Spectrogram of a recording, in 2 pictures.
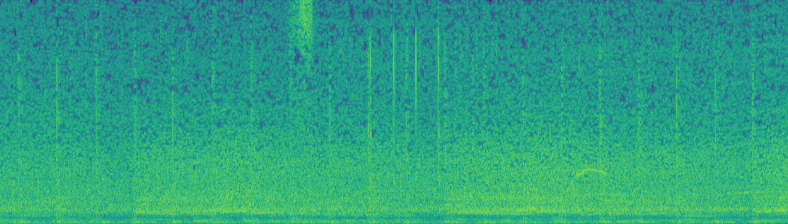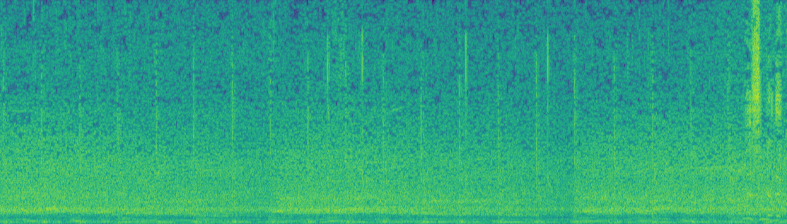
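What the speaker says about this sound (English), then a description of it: "Listen to the crowd energy here in the early going." A large stadium crowd in a college football video game, LSU versus Nebraska, roars in a constant, dense wall of noise, with cheers swelling and fading throughout and a commentator's voice on top.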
